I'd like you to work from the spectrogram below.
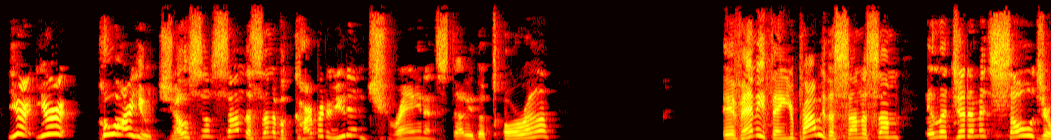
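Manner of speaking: high, scornful accusing rant; religious teachers scorning Jesus with a high, scornful rant; indignant teachers. Acted. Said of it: "religious teachers are like".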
